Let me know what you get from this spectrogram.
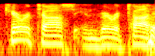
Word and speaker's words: Caritas in Veritate: It's pronounced Caritas in Veritate, okay, which means charity and truth.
